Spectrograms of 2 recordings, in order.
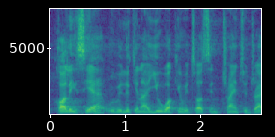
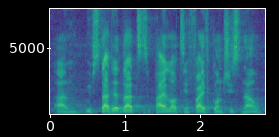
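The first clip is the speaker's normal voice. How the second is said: usual speaking voice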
